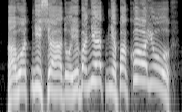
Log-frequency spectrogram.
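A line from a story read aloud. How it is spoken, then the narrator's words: Despairing howl. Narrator (Russian): В отчаянии взвыл он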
